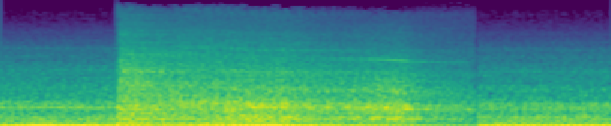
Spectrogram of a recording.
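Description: A passing truck rushes by with a loud whoosh.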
